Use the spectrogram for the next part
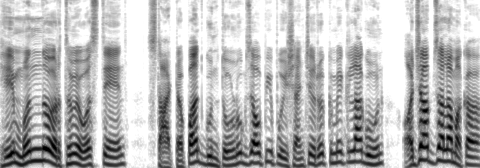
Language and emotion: Goan Konkani, surprised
